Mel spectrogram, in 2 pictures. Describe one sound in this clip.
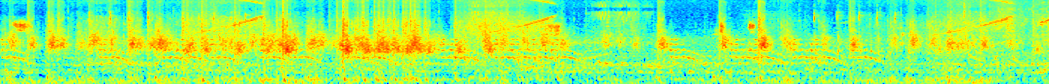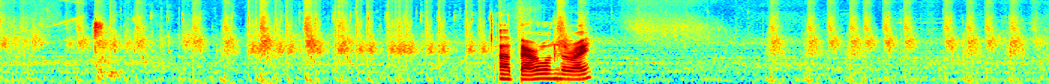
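Game spell effects and hits crackle and clang rapidly.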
